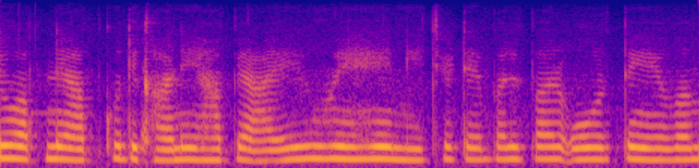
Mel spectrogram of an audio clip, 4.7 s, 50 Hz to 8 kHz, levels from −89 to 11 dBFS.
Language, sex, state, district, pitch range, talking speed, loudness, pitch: Hindi, female, Haryana, Rohtak, 200-215 Hz, 195 wpm, -16 LUFS, 205 Hz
